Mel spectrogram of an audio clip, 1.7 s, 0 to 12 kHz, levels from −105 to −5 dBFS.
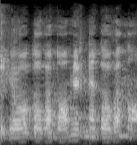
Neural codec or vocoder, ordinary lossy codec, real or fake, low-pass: codec, 44.1 kHz, 3.4 kbps, Pupu-Codec; MP3, 64 kbps; fake; 10.8 kHz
